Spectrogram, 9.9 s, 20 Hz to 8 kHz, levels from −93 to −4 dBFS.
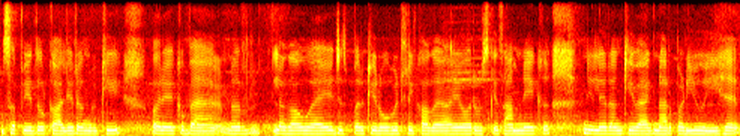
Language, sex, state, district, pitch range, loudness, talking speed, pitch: Hindi, female, Uttar Pradesh, Jalaun, 185-195 Hz, -12 LUFS, 170 wpm, 190 Hz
